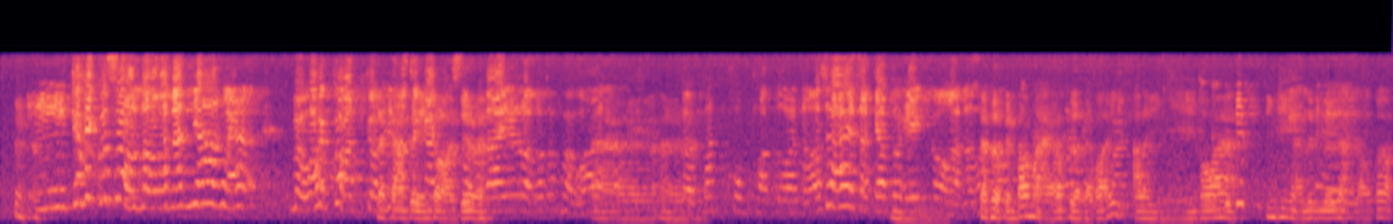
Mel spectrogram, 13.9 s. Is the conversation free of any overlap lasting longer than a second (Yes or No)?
No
